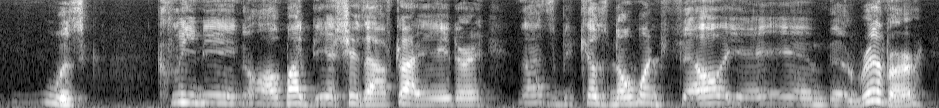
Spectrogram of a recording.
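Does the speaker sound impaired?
Yes: cerebral palsy; from birth.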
